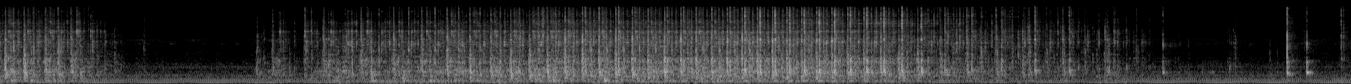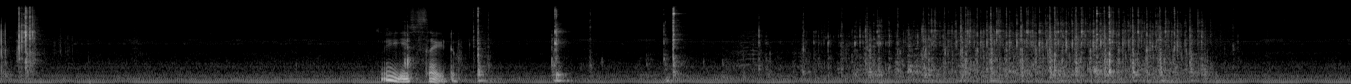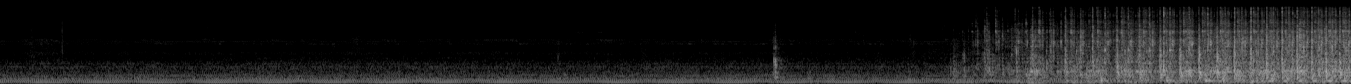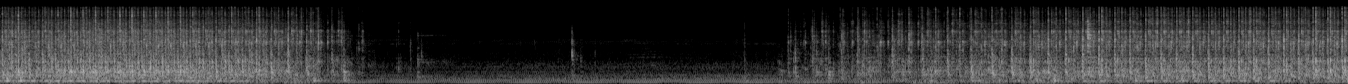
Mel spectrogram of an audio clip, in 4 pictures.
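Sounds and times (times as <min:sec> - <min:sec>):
sewing machine stitching: 0:00.0 - 0:01.2, 0:02.6 - 0:11.5, 0:36.6 - 0:44.2, 0:48.4 - 0:54.0.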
